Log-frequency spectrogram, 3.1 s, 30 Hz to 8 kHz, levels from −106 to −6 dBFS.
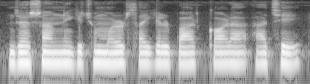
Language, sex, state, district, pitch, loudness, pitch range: Bengali, male, West Bengal, Alipurduar, 125 Hz, -15 LUFS, 120-125 Hz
